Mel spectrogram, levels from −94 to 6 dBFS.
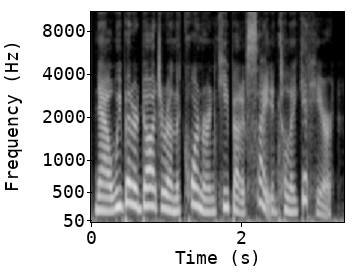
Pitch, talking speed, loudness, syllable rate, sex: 230 Hz, 285 wpm, -15 LUFS, 7.0 syllables/s, female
